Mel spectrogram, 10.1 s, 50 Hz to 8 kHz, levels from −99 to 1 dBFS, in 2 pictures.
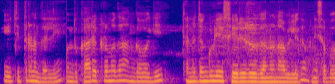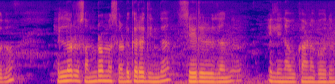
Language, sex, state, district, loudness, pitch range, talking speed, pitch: Kannada, male, Karnataka, Dakshina Kannada, -28 LUFS, 145-170 Hz, 105 wpm, 155 Hz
